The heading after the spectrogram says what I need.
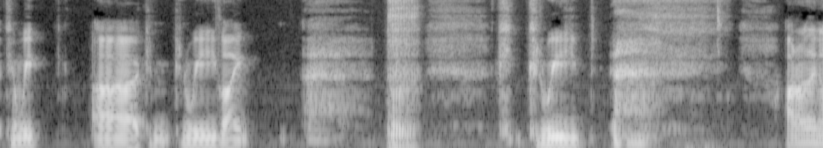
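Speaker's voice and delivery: halting, with heavy sighs and restarts; hesitant complaint. Acted. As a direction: reluctantly work up to an awkward request.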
